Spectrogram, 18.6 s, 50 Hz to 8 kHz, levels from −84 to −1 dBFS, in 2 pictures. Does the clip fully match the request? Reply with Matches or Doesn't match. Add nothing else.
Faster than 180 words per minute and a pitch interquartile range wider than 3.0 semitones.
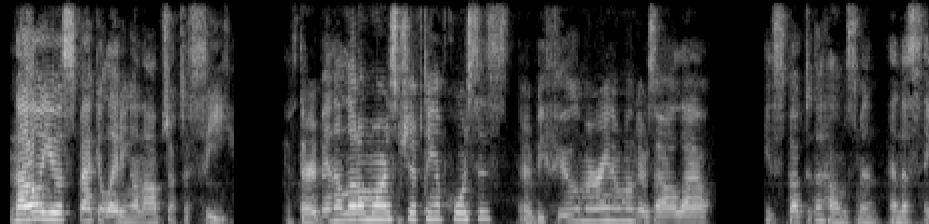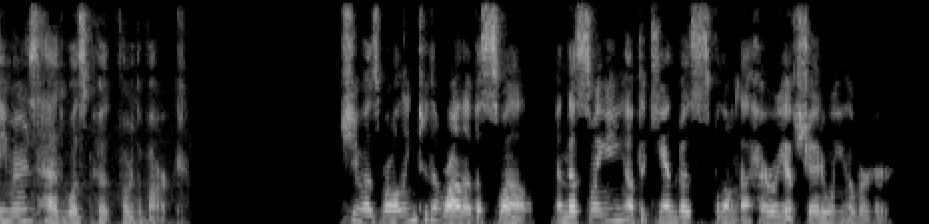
Matches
